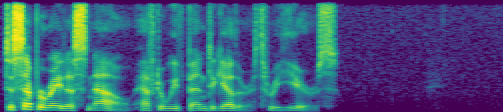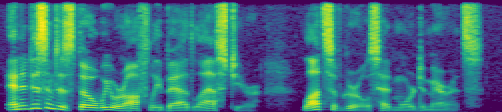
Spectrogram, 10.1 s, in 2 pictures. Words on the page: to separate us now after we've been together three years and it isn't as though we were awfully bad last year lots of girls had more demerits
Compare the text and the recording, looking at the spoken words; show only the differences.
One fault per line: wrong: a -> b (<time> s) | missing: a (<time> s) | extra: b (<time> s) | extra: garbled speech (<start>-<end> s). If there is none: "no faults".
no faults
